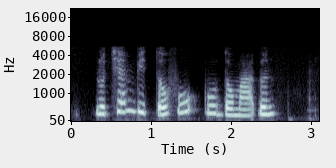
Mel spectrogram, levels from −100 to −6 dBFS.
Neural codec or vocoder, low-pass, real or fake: codec, 16 kHz, 0.4 kbps, LongCat-Audio-Codec; 5.4 kHz; fake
